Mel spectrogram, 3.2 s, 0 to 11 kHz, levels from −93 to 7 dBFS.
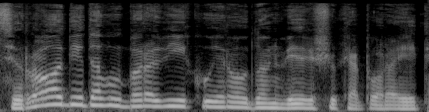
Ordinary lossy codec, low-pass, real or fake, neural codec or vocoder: MP3, 64 kbps; 9.9 kHz; fake; codec, 16 kHz in and 24 kHz out, 1.1 kbps, FireRedTTS-2 codec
